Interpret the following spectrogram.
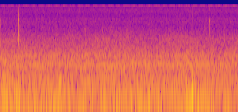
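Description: Wind buffeting the microphone outdoors: a low, steady rumble without any distinct machine tone.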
